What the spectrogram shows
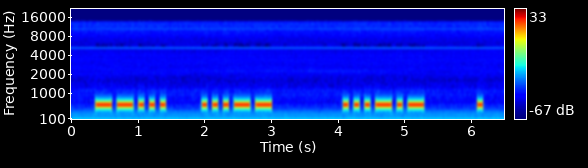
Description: Morse code, heard as a keyed tone, about 15 wpm, spaced as for 10 wpm, 600 Hz. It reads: 73 <SK> E
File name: QSL / CW lesson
